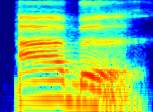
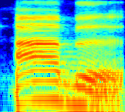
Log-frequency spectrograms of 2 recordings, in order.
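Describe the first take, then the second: Both takes have the same delivery.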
